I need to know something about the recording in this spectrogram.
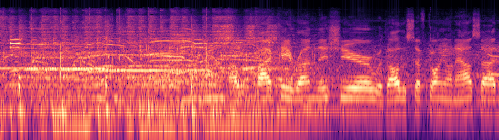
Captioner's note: cheering and applause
